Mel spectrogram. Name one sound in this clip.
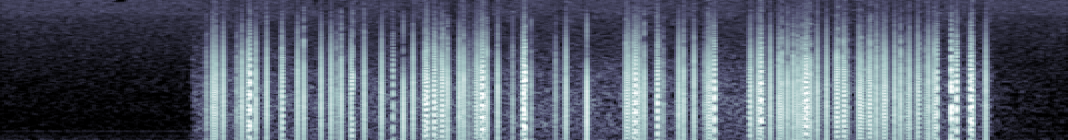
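Electronic music plays loudly.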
